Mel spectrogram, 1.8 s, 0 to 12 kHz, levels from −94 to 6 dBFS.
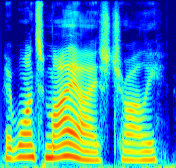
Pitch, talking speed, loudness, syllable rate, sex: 200 Hz, 170 wpm, -16 LUFS, 3.8 syllables/s, female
